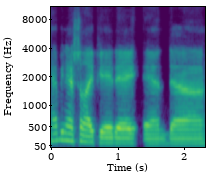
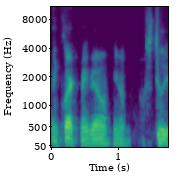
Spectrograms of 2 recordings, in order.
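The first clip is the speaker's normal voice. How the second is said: secretive, very low, hushed aside; 3 semitones lower, 5 dB quieter than usual. Offering a co-host a secret bottle so another can't hear: talking very low. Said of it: "Brandon can't hear this because I'm talking so low".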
